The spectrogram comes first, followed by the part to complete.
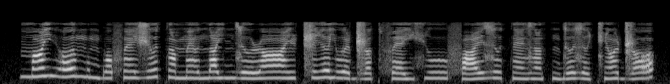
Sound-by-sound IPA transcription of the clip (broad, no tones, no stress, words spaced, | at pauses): mɑ̃j ɦɔə̯mʊmbɔfɛ̃ɪ̯ ʒʊtɑ̃mɛ̃ʊ̯nɑj nzʊɹɑ̃ːj ʈ͡ʂiə̯juə̯ɖ͡ʐɔt fɛjçuː fɑɪ̯zutɛ̃zɑ̃t ndʊzʊ t͡ɕɔ̃ʊ̯ɖ͡ʐɔ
